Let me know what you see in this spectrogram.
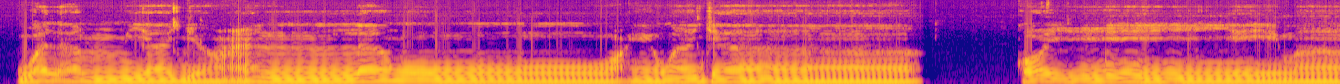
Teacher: Yang ditunjuk dengan anak panah yang berwarna putih, ini adalah huruf jim yang berbaris tanwin fathah menghadapi huruf alif mati, maka dibaca wajah. Huruf ja-nya dibaca panjang, panjang bacanya 2 harkat karena menjadi mad iwad, lalu berhenti membacanya sejenak atau 1 ketukan tanpa melepaskan napas karena ada tanda saktah · Huruf ja-nya dibaca panjang, panjang bacanya 2 harkat karena menjadi mad iwad, lalu berhenti membacanya sejenak atau 1 ketukan tanpa melepaskan napas karena ada tanda saktah, lalu melanjutkan bacaan berikutnya yang ditunjuk dengan anak panah yang berwarna hitam.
